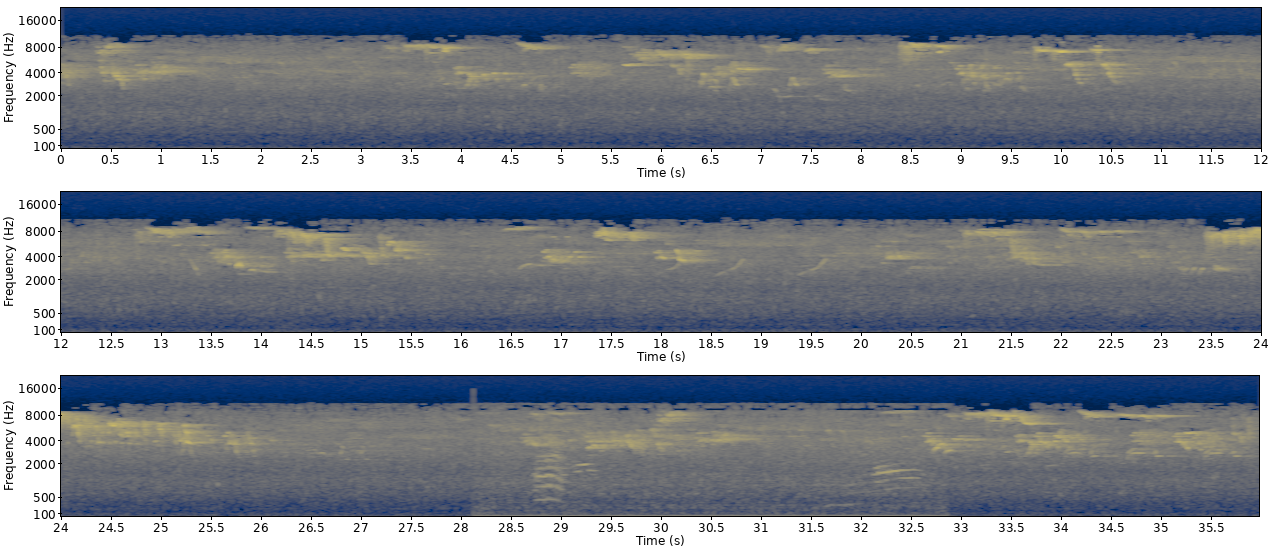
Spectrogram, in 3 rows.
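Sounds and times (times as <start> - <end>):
low wind rumble: 28.2 - 32.9
small birds chirping: 28.2 - 33.0.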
